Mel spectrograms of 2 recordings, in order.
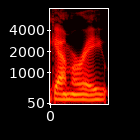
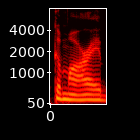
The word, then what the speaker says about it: Ghamari: So Goldie Ghamari, welcome to the podcast. Thank you for having me. And you corrected me on the pronunciation of your last name. I thought it was Ghamari, but it's Ghamari, so my apologies for that.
